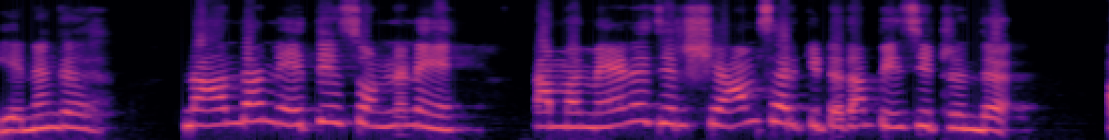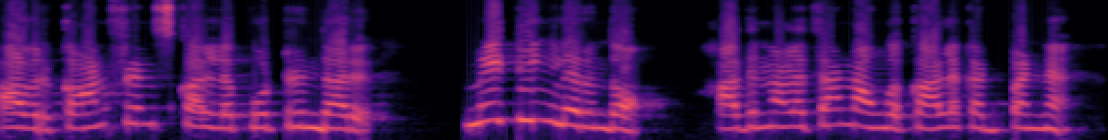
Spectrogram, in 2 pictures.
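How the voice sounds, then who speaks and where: A young wife pleads her innocence in a very high, tearful voice, voiced by a woman storyteller. She keeps her words earnest and desperate, begging to be heard. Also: normal speed, a bit bright. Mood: pleading.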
